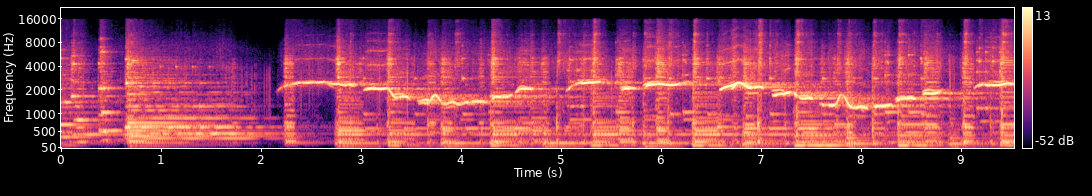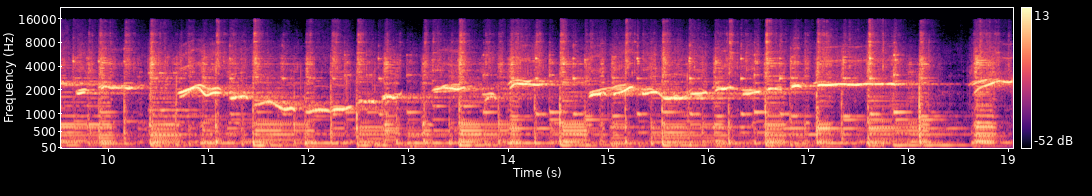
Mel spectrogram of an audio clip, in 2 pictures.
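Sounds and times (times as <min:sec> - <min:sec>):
band with bass and percussion: 0:00.0 - 0:19.0
whistled melody: 0:00.0 - 0:19.0.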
